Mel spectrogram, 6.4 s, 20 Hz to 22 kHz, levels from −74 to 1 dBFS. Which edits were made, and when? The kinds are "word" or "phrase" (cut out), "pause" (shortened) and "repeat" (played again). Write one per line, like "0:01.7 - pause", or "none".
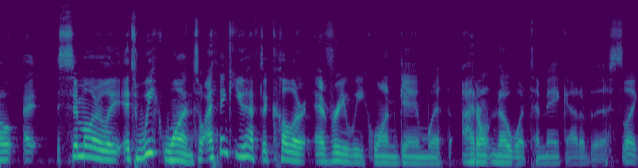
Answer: none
